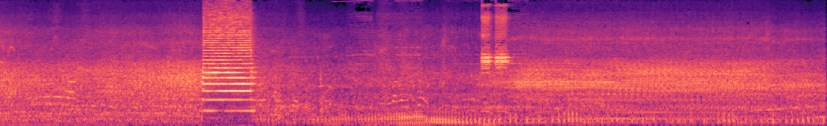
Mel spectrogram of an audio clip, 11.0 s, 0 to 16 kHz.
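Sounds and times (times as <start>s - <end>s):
voices: 0.0s - 7.0s
street noise: 0.0s - 11.0s
vehicle horn blast: 2.7s - 3.5s, 6.4s - 6.9s.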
